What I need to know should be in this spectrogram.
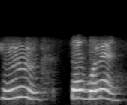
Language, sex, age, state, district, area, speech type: Bengali, female, 18-30, West Bengal, Malda, urban, conversation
